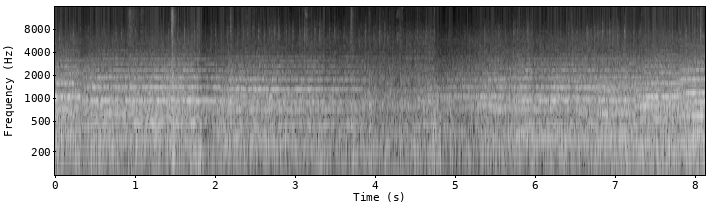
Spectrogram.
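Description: Marching band brass and winds playing the national anthem, holding sustained chords. The sound thins and softens around the middle, then swells again toward the end.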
